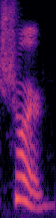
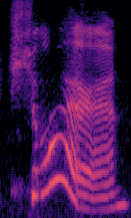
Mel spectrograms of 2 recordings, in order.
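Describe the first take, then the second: First: It sounds like a genuine yes. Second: It sounds like a polite no.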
